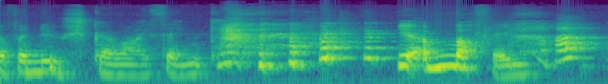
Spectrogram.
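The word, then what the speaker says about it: vánočka: Vanushka, it sounds like But a you dance. pronounce it. It does, Just doesn't go it? do the Vanushka. But it's pronounced vanushka.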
